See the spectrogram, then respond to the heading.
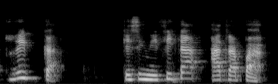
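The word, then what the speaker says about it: רבקה: del nombre de Rebeca Rebeca en hebreo se pronuncia ripca que significa atrapar o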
